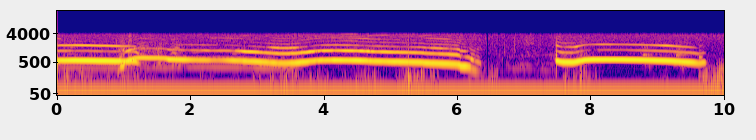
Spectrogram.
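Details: Pet dog howling together with its owner; long drawn-out wavering howls, smooth and tonal, sliding down at the end of a long phrase, a brief pause, then another steady howl.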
